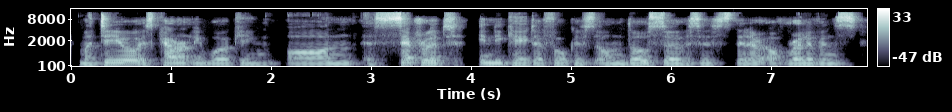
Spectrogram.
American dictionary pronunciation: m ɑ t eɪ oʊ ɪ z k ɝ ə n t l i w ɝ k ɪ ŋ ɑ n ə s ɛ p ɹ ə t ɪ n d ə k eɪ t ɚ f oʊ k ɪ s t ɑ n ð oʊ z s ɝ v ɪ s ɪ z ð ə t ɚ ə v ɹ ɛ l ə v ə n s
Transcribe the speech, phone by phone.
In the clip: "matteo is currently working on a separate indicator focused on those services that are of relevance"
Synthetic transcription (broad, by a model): m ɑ t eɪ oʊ ɪ z k ɝ ə n t l i w ɝ k ɪ ŋ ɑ n ə s ɛ p ɹ ə t ɪ n d ə k eɪ t ɚ f oʊ k ɪ s t n ð oʊ z s ɝ v ɪ s ɪ z ð ə t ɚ ə v ɹ ɛ l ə v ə n s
